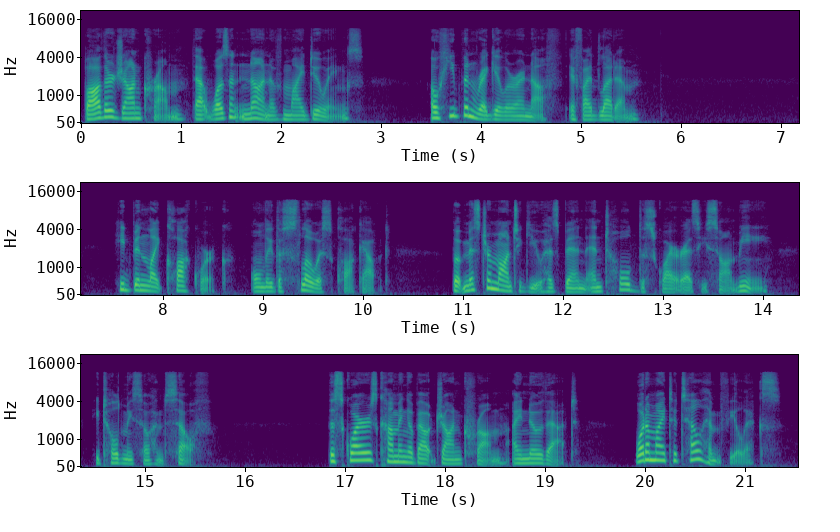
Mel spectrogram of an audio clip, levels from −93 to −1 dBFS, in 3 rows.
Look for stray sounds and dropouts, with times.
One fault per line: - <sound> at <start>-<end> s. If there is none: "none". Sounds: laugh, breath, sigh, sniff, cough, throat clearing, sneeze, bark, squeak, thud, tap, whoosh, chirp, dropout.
none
